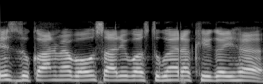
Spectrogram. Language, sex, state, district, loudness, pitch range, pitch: Hindi, male, Jharkhand, Deoghar, -14 LUFS, 195-200 Hz, 195 Hz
